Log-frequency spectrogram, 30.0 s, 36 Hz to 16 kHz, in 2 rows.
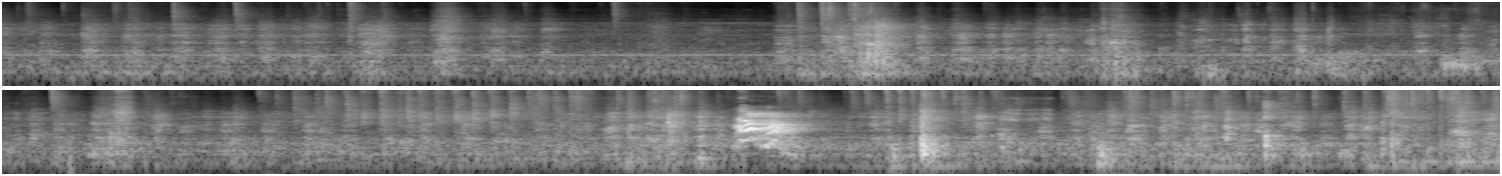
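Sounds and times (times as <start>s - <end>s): dog claws ticking on tiles: 15.4s - 22.2s, 22.9s - 29.9s.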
